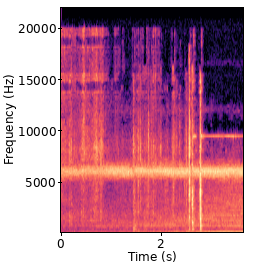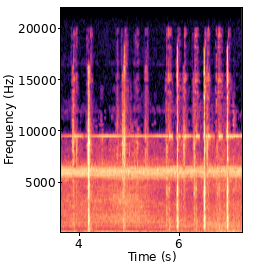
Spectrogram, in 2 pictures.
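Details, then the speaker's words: Flood-damaged, fully submerged Pontiac Solstice with drive-by-wire electronic throttle; at key on, a faint electric whir from the throttle body trying to move comes and goes, with no cranking; BCM/ECM possibly fried; flood-damaged car not starting. "Okay, so not a good start, but not a horrible start either. Now, this is a drive-by-wire vehicle, so it's an electronic throttle body and throttle, and you could hear it trying to do something."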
